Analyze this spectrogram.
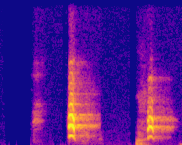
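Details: A Pileated Woodpecker, in a recording played back during a November field trip, gives two loud, ringing, slightly nasal calls about half a second apart that carry a great distance; a faint thump sits under the second note.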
